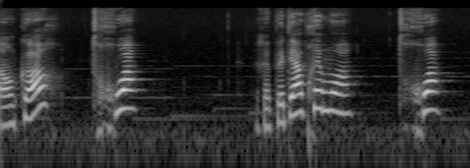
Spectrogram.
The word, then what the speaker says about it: trois: trois répétez après moi 3 et fait attention que le s ne se prononcent pas je ne dis pas trois c'est faux jeudi 3 d'accord voilà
